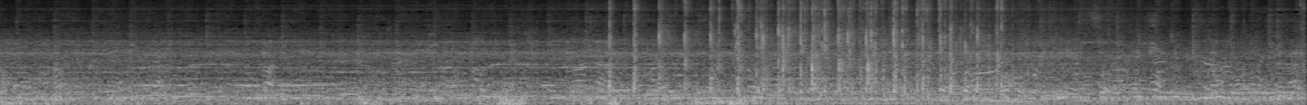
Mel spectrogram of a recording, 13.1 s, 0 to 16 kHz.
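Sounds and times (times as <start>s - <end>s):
people talking: 0.0s - 13.0s
procession music: 0.8s - 11.0s.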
